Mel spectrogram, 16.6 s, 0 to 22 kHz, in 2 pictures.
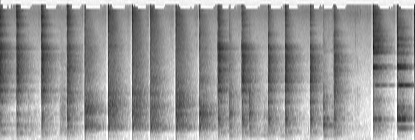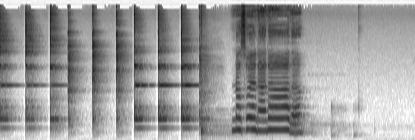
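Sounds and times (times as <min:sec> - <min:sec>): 
wooden ladle used as a drumstick striking loudly: 0:00.0 - 0:13.0
speech: 0:13.0 - 0:14.5.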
